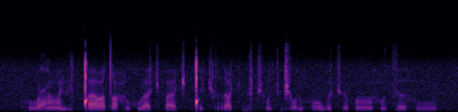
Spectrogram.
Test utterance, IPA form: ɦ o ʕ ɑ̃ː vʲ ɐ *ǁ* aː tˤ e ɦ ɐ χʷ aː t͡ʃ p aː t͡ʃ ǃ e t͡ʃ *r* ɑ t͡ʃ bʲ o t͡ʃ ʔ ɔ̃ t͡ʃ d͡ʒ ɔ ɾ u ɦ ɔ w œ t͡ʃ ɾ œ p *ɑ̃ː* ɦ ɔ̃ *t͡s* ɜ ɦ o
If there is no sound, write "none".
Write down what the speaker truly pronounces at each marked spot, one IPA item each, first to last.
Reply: ǃ, r, ɑ̃ː, t͡s

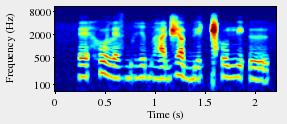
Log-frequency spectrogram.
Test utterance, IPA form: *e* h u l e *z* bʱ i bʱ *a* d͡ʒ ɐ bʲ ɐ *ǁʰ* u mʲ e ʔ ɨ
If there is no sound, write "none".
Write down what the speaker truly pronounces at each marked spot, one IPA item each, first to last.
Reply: e, z, a, ǁʰ

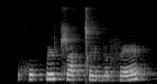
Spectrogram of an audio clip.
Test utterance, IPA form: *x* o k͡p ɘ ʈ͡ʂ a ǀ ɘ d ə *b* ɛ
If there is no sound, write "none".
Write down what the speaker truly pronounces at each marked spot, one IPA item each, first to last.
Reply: x, f

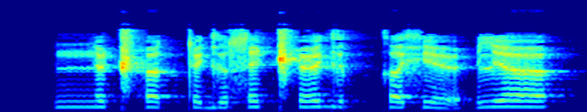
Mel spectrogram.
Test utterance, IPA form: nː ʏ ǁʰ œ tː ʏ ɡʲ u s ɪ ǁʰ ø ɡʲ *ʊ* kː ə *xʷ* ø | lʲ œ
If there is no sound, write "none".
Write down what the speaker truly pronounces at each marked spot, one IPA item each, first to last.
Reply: ʊ, xʲ

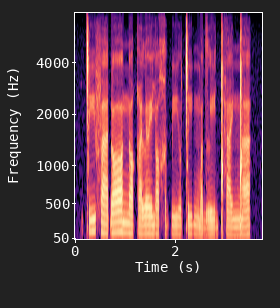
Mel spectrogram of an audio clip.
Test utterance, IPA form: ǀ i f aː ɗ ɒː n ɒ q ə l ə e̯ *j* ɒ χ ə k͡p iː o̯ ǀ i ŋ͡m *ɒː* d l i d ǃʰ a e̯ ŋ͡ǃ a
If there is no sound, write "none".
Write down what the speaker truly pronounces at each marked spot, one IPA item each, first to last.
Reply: j, ɒ

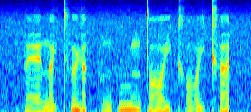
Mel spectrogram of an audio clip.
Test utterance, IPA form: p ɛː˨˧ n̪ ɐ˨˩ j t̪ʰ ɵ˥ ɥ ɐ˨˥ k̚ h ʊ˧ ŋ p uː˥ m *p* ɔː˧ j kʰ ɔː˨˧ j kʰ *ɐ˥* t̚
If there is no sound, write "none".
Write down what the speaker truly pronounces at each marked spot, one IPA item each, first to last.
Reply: t̪, ɐ˥

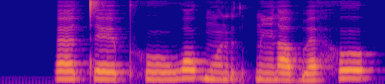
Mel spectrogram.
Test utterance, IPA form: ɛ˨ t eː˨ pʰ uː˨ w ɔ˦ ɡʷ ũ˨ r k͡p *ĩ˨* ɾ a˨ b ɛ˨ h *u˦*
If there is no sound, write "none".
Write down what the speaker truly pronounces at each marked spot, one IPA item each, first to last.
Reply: ĩ˨, ʊ˦

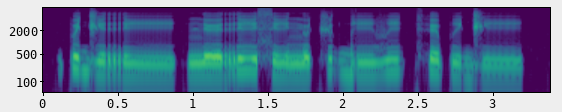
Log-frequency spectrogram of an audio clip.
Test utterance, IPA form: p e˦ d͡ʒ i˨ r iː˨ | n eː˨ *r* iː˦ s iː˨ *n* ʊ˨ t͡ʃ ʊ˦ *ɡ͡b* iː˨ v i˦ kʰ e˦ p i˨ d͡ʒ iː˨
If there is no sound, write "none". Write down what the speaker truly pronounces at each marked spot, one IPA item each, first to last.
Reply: r, n, ɡ͡b

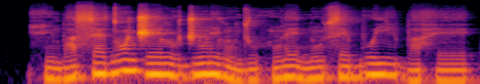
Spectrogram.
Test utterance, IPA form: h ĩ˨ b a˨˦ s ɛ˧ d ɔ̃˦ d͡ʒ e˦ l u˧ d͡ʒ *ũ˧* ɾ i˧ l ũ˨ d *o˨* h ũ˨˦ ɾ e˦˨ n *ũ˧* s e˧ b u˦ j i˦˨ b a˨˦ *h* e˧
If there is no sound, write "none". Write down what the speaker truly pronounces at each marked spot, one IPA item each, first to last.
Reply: ũ˦, u˨, ũ˧, h

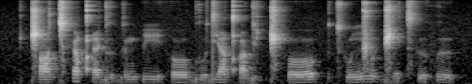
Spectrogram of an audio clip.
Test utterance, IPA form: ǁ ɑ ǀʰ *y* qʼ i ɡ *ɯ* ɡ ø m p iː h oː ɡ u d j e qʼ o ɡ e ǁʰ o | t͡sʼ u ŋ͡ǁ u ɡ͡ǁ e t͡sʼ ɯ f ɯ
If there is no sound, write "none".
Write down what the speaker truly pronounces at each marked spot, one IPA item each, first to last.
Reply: y, ɯ

